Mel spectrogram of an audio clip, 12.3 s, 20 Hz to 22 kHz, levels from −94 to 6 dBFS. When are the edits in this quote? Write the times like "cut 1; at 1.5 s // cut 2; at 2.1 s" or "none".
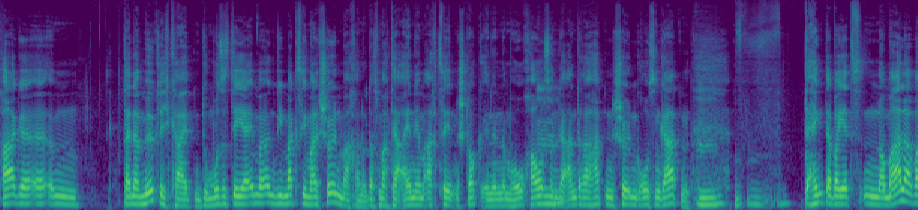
cut 1; at 1.6 s // cut 2; at 8.0 s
